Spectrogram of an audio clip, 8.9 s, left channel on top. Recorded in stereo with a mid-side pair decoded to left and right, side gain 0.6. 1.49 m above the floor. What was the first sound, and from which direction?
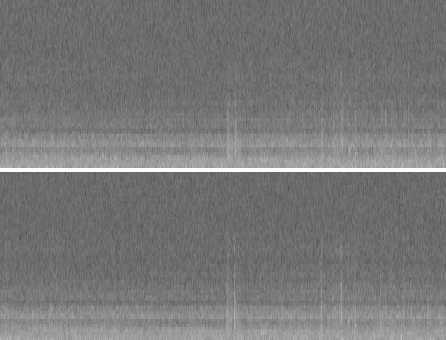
Only background noise.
